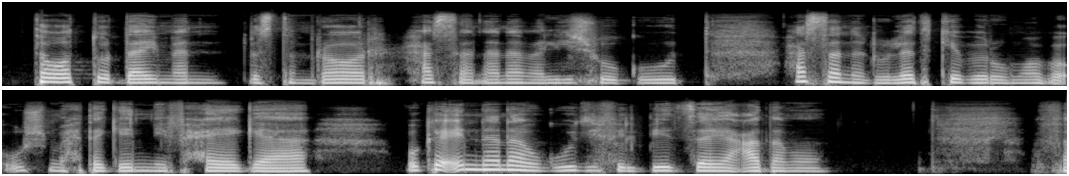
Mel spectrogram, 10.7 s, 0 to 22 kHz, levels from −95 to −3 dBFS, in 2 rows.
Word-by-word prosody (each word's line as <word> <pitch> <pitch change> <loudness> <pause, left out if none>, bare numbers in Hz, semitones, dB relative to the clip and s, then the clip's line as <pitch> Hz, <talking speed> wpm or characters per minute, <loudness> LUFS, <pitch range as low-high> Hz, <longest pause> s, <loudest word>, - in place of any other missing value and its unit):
توتر 195 -2 +5
دايمًا 160 -2 0
باستمرار، 160 0 0
حاسة 175 -1 -1
إن - - -6
أنا 160 +1 -2
ما 150 - -6
ليش 155 +1 -4
وجود، 150 +1 -3 0.5
حاسة 225 -1 +3
إن 185 -4 +1
الأولاد 155 +3 0
كبروا 160 -3 -1
وما 150 0 -5
بقوش 170 +3 -5
محتاجينّي 155 0 -1
في - - -9
حاجة، 145 -2 +3 0.5
وكأن 210 +4 +4
أنا 210 -3 +6
وجودي 170 +1 -2
في 165 - -7
البيت 160 +1 -1
زي 160 -2 +5
عدمه، 145 -1 -1 1.0
ف - - -4
160 Hz, 145 wpm, -20 LUFS, 150-170 Hz, 1.0 s, أنا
